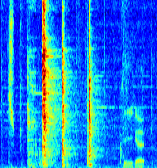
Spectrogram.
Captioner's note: clanking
